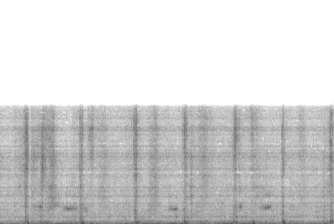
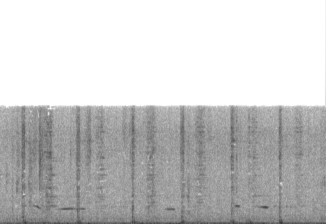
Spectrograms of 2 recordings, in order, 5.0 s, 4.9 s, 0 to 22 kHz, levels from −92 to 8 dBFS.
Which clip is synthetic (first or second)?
first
